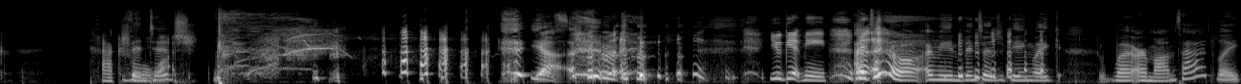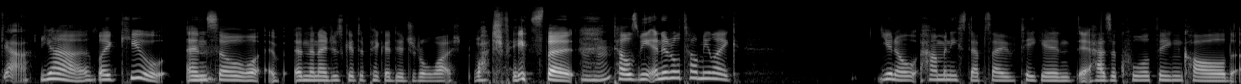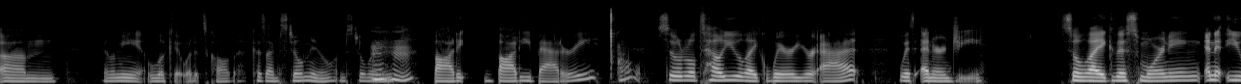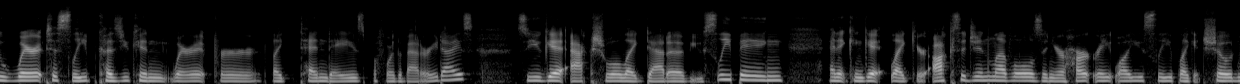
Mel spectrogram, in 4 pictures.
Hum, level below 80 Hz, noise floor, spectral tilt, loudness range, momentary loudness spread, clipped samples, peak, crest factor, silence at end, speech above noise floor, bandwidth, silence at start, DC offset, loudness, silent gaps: none; -54 dBFS; -72 dBFS; -5 dB/octave; 11 LU; 15 LU; under 0.1%; 0 dBFS; 26 dB; 0 s; 47 dB; 15.5 kHz; 1 s; under 0.1%; -25 LUFS; none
